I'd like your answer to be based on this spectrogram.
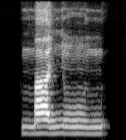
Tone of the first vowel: high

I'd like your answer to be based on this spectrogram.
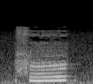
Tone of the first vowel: rising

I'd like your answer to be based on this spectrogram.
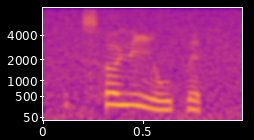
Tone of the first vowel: high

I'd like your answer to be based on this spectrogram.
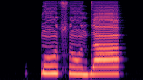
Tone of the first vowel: high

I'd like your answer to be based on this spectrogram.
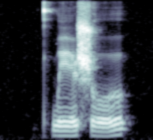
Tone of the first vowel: rising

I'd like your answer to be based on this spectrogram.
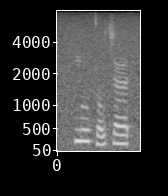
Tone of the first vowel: high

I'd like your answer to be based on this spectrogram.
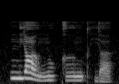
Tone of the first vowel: falling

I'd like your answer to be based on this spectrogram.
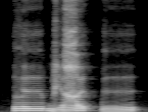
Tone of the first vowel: high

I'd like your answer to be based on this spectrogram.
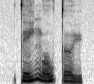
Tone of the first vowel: rising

